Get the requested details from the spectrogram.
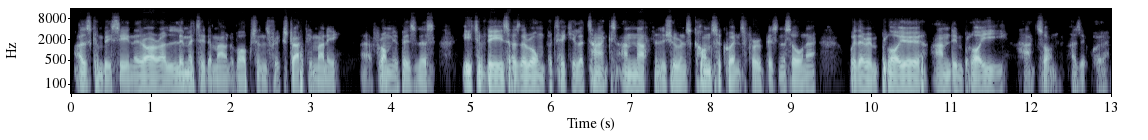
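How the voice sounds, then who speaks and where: A male financial adviser giving a measured, businesslike explanation on a video call. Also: deep voice, fairly even intonation, no room sound.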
